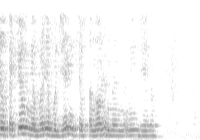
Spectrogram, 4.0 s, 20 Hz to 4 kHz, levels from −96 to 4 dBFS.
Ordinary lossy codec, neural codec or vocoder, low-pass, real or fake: AAC, 16 kbps; none; 3.6 kHz; real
